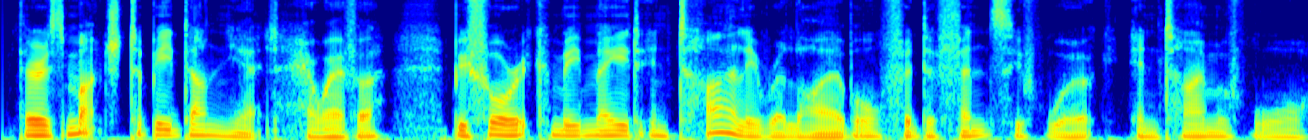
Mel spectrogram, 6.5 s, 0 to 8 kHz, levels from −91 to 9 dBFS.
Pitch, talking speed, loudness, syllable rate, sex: 100 Hz, 200 wpm, -22 LUFS, 5.9 syllables/s, male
